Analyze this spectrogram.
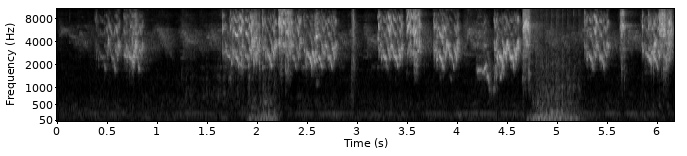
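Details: Budgerigars on an early morning, loud bursts of scratchy warbling chatter in phrases about half a second long, with two short low fluttering sounds like wingbeats between phrases.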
